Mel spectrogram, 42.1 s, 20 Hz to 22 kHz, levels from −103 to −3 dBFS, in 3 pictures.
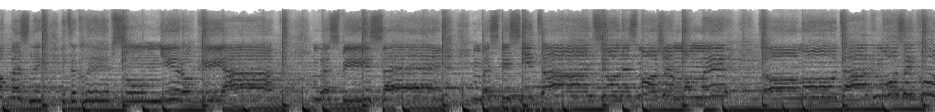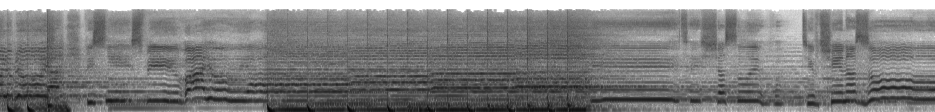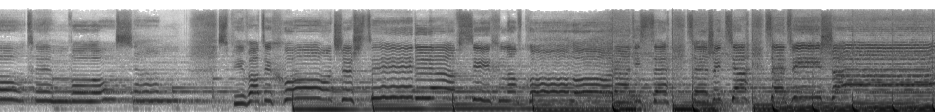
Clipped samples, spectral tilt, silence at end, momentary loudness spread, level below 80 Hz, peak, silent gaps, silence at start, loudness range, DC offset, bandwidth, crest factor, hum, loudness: under 0.1%; -4.5 dB/octave; 0 s; 8 LU; -22 dBFS; -4 dBFS; none; 0 s; 6 LU; under 0.1%; 16 kHz; 14 dB; none; -17 LUFS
